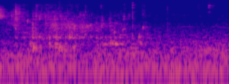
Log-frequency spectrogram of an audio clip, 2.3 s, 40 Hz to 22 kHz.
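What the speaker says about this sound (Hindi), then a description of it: "पानी शामिल कर देती हूँ 2 गिलास।" Water gushes steadily into a cooking pot, two glasses poured for shaami kabab with salt, turmeric and whole spices, a continuous close splashing rush with no speech.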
